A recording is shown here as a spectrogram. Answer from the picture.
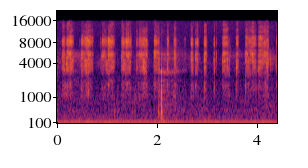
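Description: Felt-tip marker writing a word on paper flip-chart sheets, a run of short quick strokes with a sharp tap about halfway through, over a steady low hum.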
